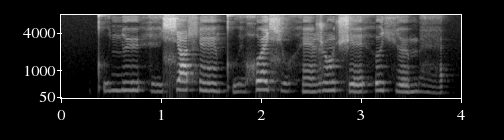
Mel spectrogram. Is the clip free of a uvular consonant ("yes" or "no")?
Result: no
